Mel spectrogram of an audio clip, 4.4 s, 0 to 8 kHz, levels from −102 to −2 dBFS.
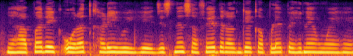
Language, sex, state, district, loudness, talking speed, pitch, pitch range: Hindi, female, Madhya Pradesh, Bhopal, -14 LUFS, 205 wpm, 230 Hz, 220-240 Hz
